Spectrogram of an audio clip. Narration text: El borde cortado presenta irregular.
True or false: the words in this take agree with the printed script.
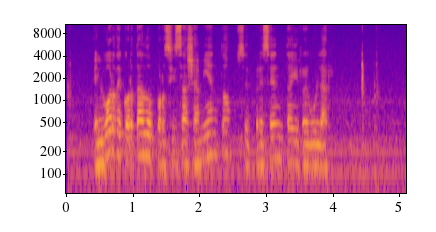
false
